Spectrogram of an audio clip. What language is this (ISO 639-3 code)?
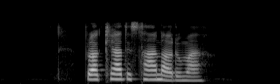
nep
